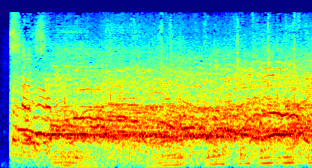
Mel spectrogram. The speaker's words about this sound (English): And then the crowd there shouts as a team of the guys in the protective suits come out, catch the man, kind of chase him down, catch him, and push him into the back of a truck to be brought back to the clinic.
